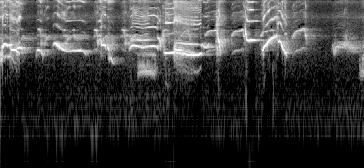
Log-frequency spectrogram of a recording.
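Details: Oriental magpie-robin singing to stir up other birds: bright whistled phrases, a long clear slurred note and sharp squeaky calls, fading quieter near the end.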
